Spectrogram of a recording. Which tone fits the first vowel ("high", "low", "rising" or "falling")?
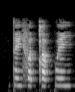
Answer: high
